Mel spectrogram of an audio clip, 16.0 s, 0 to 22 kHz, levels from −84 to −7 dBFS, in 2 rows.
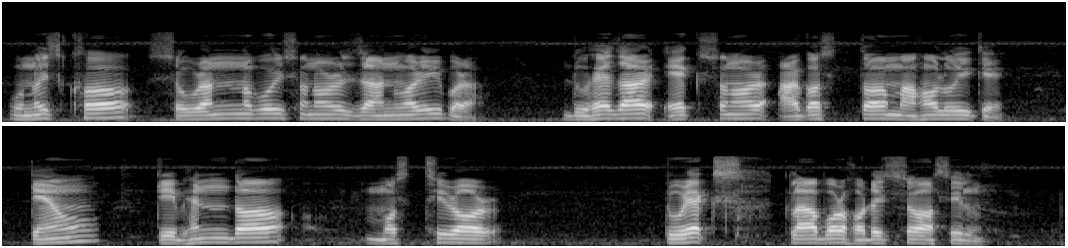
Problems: constant background noise, background conversations at intervals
